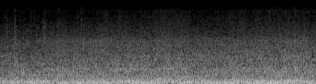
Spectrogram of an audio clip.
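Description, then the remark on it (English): Steady wind buffets the microphone over a continuous wash of lapping waves along the Dead Sea shoreline in Jordan, a dense, unbroken roar with no voices heard. “I've just come to the Dead Sea.”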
